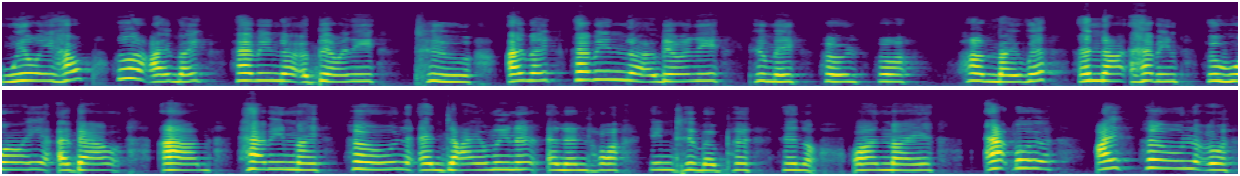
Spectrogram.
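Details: Adult with cerebral palsy and limited hand function: dysarthria (cerebral palsy).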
